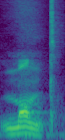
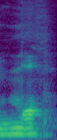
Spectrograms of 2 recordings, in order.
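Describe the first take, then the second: First: The final T is clearly pronounced. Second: The final T is left silent. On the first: It follows Italian pronunciation. "wouldn't they pronounce the T? ... wouldn't it be mont in Italian?" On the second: It follows French pronunciation. "so in French it would be mo"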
